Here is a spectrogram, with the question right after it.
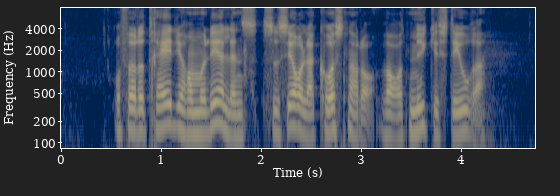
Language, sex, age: Swedish, male, 30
